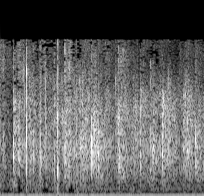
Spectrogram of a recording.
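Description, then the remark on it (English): A crowd applauds steadily, dense overlapping hand claps forming a continuous, moderately loud patter that holds even throughout without a clear rhythm. “Give them a hand clap, would you?”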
